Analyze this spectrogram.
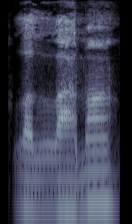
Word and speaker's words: Llama: Don't you have to pronounce the L.L.A.M.A? L.L.A.M.A? No, it's llama. Don't llama.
